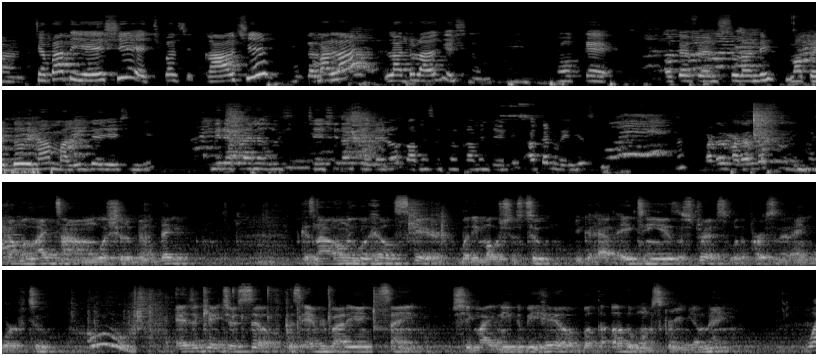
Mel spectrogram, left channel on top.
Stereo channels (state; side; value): different; both; correlation 0.00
